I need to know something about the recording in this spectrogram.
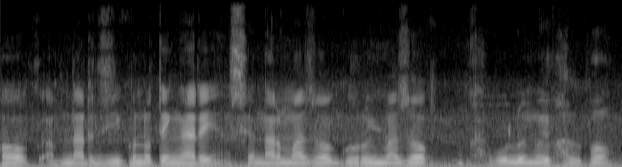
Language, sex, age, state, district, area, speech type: Assamese, male, 30-45, Assam, Barpeta, rural, spontaneous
